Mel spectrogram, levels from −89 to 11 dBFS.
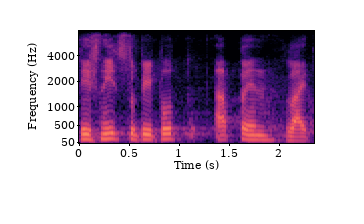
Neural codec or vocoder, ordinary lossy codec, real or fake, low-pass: codec, 44.1 kHz, 3.4 kbps, Pupu-Codec; Opus, 32 kbps; fake; 7.2 kHz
